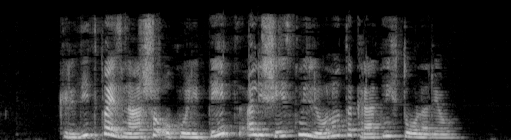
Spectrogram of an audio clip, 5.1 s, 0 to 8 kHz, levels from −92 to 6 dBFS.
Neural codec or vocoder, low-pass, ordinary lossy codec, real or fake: none; 7.2 kHz; AAC, 32 kbps; real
